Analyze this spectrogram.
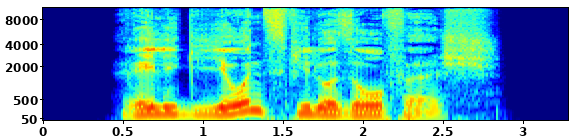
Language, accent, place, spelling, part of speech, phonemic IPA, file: German, Germany, Berlin, religionsphilosophisch, adjective, /ʁeliˈɡi̯oːnsfiloˌzoːfɪʃ/, De-religionsphilosophisch.ogg
- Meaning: religious philosophy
